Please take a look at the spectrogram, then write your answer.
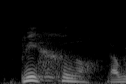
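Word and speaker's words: Büchner: 그래서 보통 영재고 과학고는 외국어가 제2외국어가 일어여서 사실은 독어 볼 일이 좀 없긴 하겠지만 여기에 있는 이 이름은 독일어 이름입니다. 그래서 이제 비흐너라고 읽는 건데 그래서 비흐너 퍼넬 그래서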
